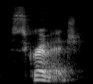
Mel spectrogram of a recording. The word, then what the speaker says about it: scrimmage: Scrimmage. And as you can hear, I am stressing syllable number one.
